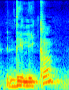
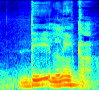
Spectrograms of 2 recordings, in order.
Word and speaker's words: délinquant: Donc le mot ne se prononce pas délécant, le mot se prononce délinquant.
